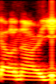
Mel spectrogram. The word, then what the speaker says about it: Gallinari: Is that how you say it? – Gallinari, yeah, he is, and that's one of the big question marks on him.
